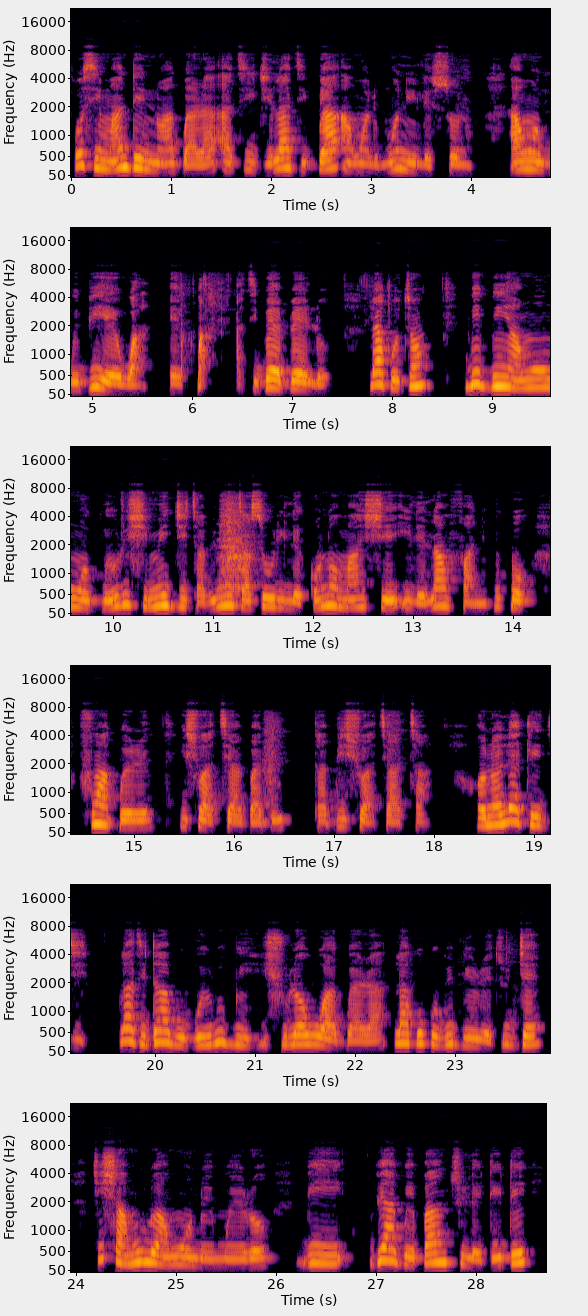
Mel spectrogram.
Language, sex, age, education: Yoruba, female, 60+, tertiary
